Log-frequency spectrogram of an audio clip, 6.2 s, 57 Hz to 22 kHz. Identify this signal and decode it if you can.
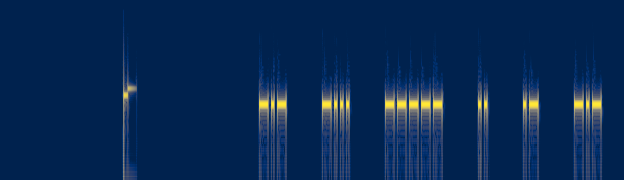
Morse code, heard as a keyed tone, about 40 wpm, spaced as for 19 wpm, 700 Hz. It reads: KB0IAK
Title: USA Call Signs - 6 Characters - 4x Character Spacing - 40wpm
